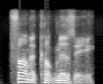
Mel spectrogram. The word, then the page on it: Pharmacognosy: British English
